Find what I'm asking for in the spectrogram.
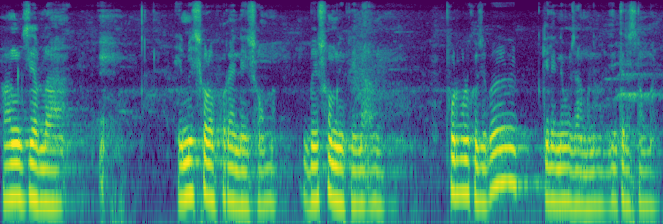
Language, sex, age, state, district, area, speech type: Bodo, male, 45-60, Assam, Udalguri, urban, spontaneous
